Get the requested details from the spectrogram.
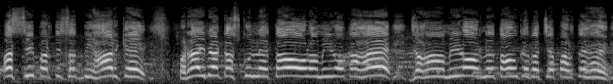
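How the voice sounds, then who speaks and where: A man's voice: very high-pitched, pushed and bright. A man protesting to the press, speaking in a fiery, accusing, declamatory way.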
